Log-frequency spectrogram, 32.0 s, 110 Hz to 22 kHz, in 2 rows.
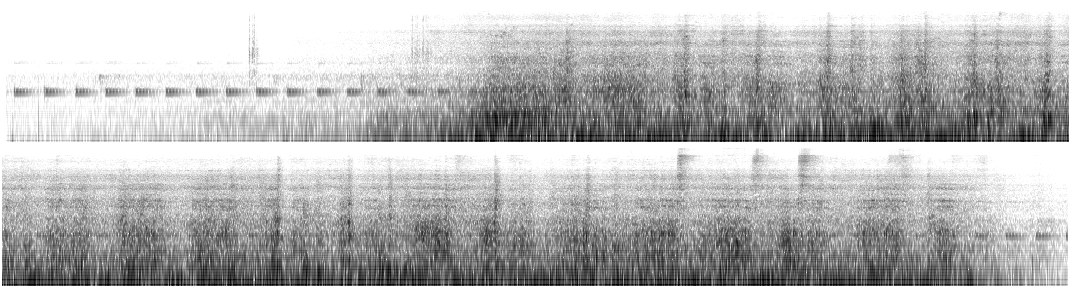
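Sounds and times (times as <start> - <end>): level crossing warning bell: 0.1 - 7.0, 30.9 - 32.0
train wheels clattering over rail joints: 6.1 - 30.8.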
